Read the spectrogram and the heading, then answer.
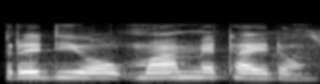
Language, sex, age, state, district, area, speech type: Bodo, female, 18-30, Assam, Kokrajhar, rural, read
